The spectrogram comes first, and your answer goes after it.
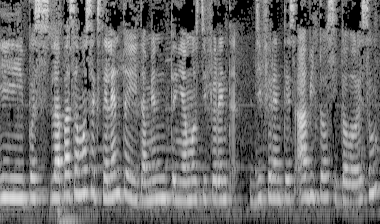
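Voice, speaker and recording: Intonation stays monotone and flat while the delivery holds a moderate pace. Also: woman, fairly high pitch for a woman. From France. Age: 20s. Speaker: cultural center staff. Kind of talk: radio chat.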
